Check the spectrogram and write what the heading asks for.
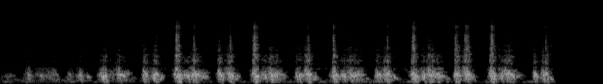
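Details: Heart sounds recorded at position P during provoking manoeuvres (Valsalva, standing then lying, lying on each side), with split S1 and S2: heartbeat near 77 per minute with a loud regurgitant murmur after S2, a quiet spell, then a machinery murmur, with extreme intensity changes.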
